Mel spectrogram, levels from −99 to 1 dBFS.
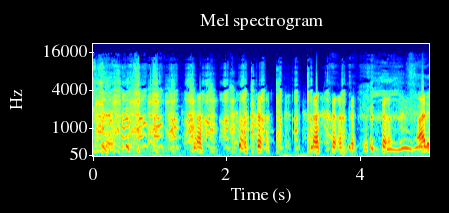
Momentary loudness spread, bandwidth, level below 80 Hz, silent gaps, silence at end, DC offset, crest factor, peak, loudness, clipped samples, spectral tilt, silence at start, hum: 7 LU; 15 kHz; -54 dBFS; none; 0 s; under 0.1%; 18 dB; -4 dBFS; -22 LUFS; under 0.1%; -3.5 dB/octave; 0 s; none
